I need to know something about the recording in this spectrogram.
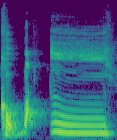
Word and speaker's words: Kauai: Kauai. And you got to pronounce it right.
